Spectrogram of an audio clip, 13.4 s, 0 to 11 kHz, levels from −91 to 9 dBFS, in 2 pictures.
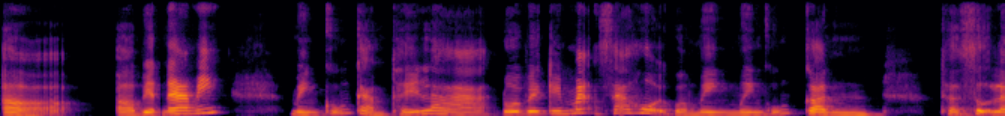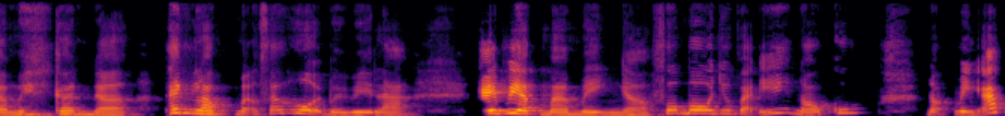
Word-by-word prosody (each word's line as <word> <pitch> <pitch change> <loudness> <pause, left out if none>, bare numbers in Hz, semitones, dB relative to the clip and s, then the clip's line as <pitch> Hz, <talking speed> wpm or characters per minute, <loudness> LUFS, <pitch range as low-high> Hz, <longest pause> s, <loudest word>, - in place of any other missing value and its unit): ở - - 0 0.3
ở 195 - -2
Việt 215 +3 +1
Nam 280 +2 +7
ấy, 390 +6 -1 0.5
mình 225 -3 -3
cũng 155 +4 -8
cảm 205 0 -4
thấy 230 -2 -2
là 255 -6 -3
đối 240 0 +2
với 255 0 +3
cái 270 +1 -4
mạng 340 0 -2
xã 330 +6 -6
hội 340 -2 -3
của - - -5
mình, 220 +1 -4
mình 220 -1 -3
cũng 330 - -9
cần 205 -5 0 0.4
thật 245 - -5
sự 265 +1 +2
là 235 -1 +2
mình 230 0 -3
cần, 250 -3 0
ờ, 200 -1 -1 0.3
thanh 345 0 +3
lọc 270 -1 +3
mạng 260 - -6
xã 315 +5 -7
hội 320 -2 +1
bởi 210 -2 -4
vì 215 0 +1
là 205 -1 -6 0.4
cái 285 +1 +10
việc 305 -4 +10
mà 235 -1 0
mình, 220 -2 -3
ờ, 195 0 -4
FOMO 315 +4 +1
như 300 -1 -6
vậy - - -5
ấy, 355 +1 -6
nó 240 -2 -3
cũng 295 +9 -9 0.5
nó 240 - -6
mình 250 -2 0
áp 395 +6 +6
245 Hz, 220 wpm, -23 LUFS, 215-290 Hz, 0.5 s, cái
